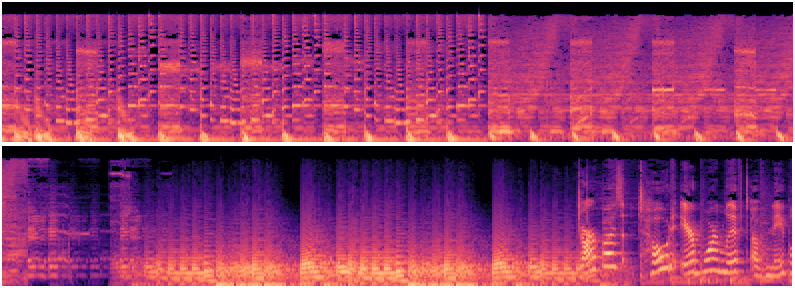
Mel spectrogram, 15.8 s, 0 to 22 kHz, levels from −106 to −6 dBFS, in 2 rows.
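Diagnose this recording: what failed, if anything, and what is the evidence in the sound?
A single loud pop occurs at 5.46 to 5.48 s, a sharp thump peaking a few dB above the audio, which continues underneath. The likely cause is a voltage step in the analogue wiring from a plug, switch or static. A spectrogram shows one full-height vertical stripe, and the waveform shows an isolated spike.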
